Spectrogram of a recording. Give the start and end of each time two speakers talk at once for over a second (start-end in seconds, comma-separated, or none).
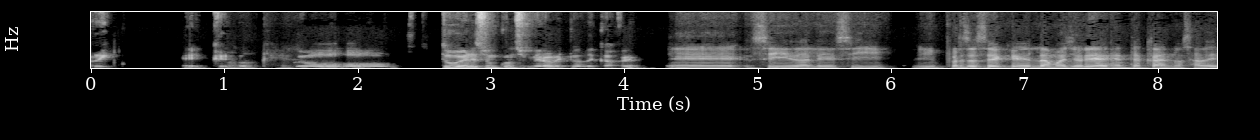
none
